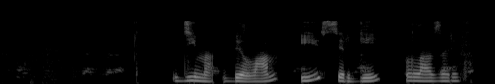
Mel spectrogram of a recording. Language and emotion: Russian, neutral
